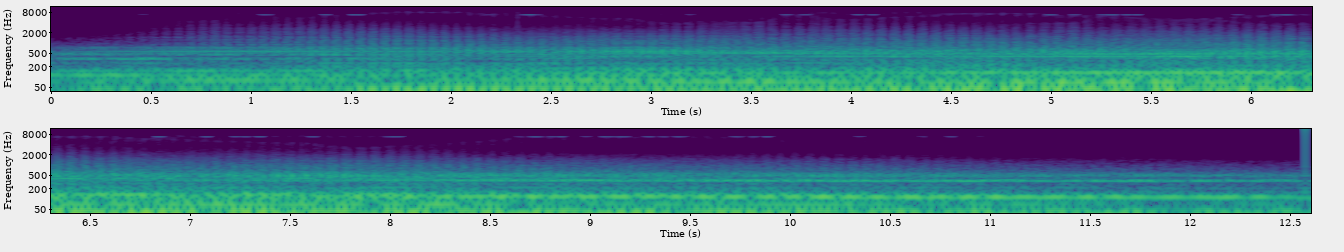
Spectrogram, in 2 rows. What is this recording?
Light ambient drone 2
ambient, minimal, score, soundtrack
